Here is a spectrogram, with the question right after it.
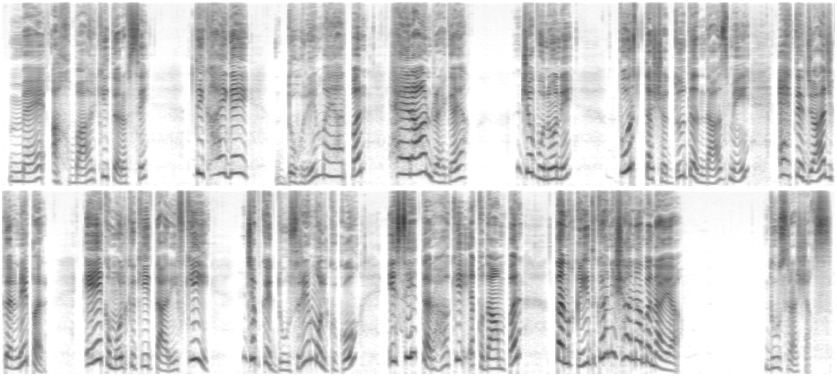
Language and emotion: Urdu, disgusted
